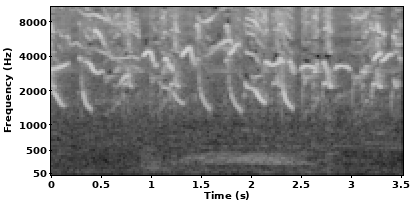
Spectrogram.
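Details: Sooty-headed bulbul (cangkurileung) close by a house: a continuous tangle of clear, looping whistles, downward-swooping and upturned notes overlapping throughout, over a soft low hum.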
